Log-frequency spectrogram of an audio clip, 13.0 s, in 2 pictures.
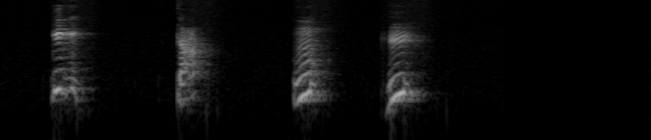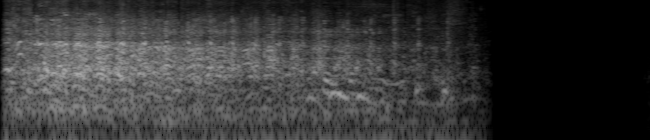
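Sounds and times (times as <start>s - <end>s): people laughing: 6.6s - 11.4s.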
